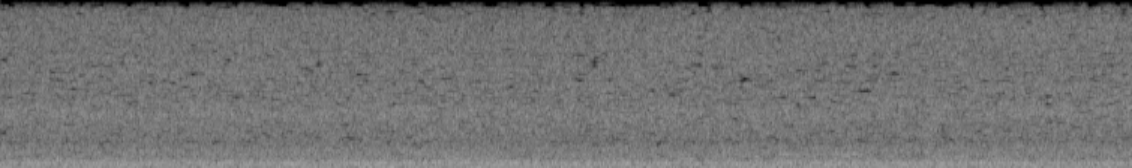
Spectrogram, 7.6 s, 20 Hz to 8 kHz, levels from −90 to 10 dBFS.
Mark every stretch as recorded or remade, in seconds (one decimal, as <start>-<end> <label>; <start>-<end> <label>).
0.0-7.6 recorded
